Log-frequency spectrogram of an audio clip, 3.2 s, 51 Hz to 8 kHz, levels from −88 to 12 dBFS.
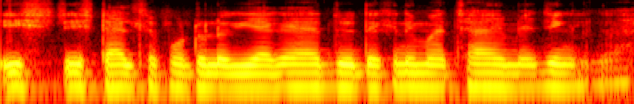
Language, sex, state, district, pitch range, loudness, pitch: Hindi, male, Punjab, Kapurthala, 115-120 Hz, -15 LUFS, 120 Hz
